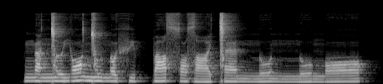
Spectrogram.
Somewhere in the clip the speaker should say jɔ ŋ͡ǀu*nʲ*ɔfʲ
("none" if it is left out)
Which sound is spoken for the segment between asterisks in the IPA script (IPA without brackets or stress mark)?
n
